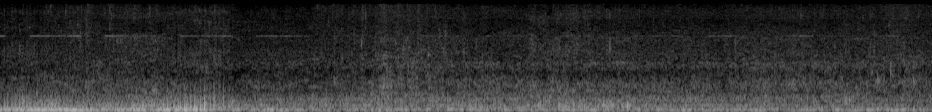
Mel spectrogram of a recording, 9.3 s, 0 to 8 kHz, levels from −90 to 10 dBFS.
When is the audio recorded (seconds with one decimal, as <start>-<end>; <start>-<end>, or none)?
0.0-3.9; 6.0-7.9; 8.9-9.3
